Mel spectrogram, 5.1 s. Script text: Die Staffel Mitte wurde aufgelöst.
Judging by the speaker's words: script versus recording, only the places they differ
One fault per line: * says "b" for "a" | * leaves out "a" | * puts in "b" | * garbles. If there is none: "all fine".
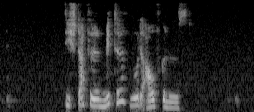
all fine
